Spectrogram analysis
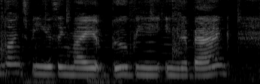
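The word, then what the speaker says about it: Bubi: So for the bag, I'm going to be using my Booby Eat-a-bag. It's spelled B-U-B-I, not B-O-B-Y.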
